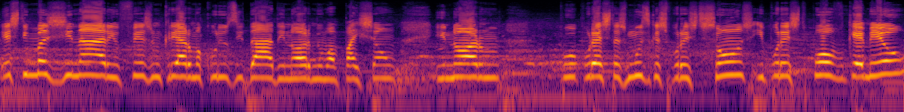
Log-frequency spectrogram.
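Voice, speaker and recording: The pace is fairly slow, and noticeable background noise runs through the clip. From Portugal, Lisbon. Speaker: singer. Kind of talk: interview. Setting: music festival.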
